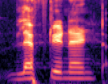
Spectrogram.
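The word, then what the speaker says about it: lieutenant: Then comes ल्यूटिनेंट, लेफ्टिनेंट बोलते हैं, तो स्पेलिंग उसको इंग्लिश में ल्यूटिनेंट बोलते हैं, ठीक है।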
